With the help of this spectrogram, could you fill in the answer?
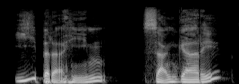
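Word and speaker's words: Ibrahim Sangaré: Ibrahim Sangare, richtig ausgesprochen? – Richtig ausgesprochen.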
